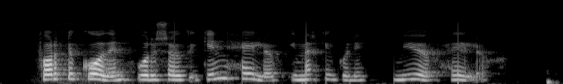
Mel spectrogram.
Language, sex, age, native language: Icelandic, female, 18-19, Icelandic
